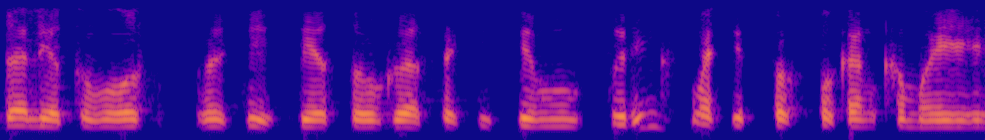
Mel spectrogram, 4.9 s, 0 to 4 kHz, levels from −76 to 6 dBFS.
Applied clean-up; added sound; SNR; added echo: neural mask model DeepFilterNet 3.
